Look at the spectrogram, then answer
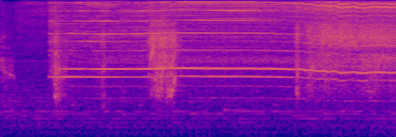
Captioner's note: drill whirs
